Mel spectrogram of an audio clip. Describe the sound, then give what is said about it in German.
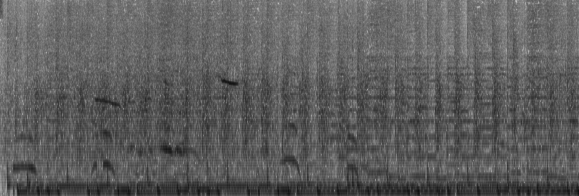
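A crowd claps steadily and densely for over ten seconds as a quizmaster is called onto a stage, a loud continuous patter with scattered whoops and voices rising through it, over a low, steady droning backing. “Komm gerne auf die Bühne. Applaus!”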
